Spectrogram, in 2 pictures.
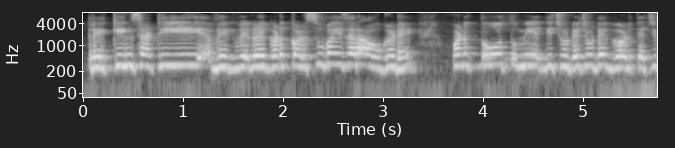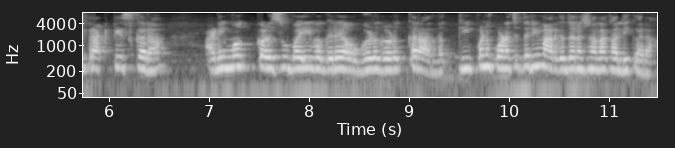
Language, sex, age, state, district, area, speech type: Marathi, female, 30-45, Maharashtra, Pune, urban, spontaneous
